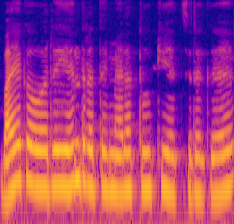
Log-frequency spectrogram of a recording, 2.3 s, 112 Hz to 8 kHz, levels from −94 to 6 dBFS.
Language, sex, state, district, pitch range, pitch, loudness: Tamil, female, Tamil Nadu, Kanyakumari, 205-230 Hz, 220 Hz, -14 LUFS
